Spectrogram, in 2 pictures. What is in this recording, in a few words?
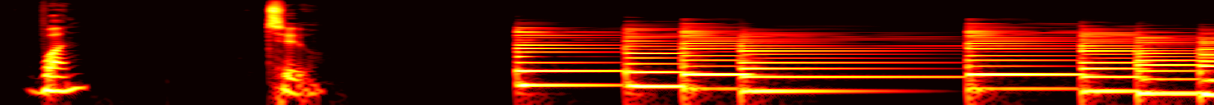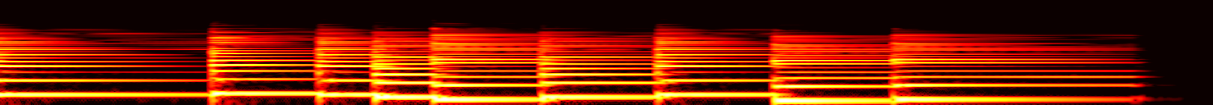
melodic dictation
